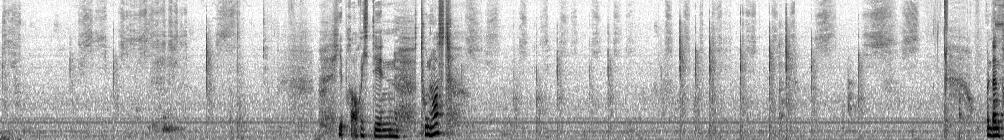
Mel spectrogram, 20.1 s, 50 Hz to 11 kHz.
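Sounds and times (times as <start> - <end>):
steady low electrical hum: 0.0 - 20.0
pen scratching while handwriting: 1.4 - 4.7, 9.4 - 12.6, 13.2 - 18.4
speech: 6.8 - 9.1, 19.8 - 20.0.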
